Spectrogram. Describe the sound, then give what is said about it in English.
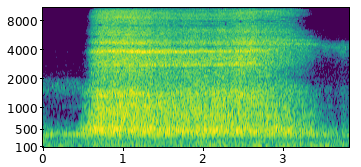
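A single long, deep in-breath: an airy hiss swells in, holds steady for about three seconds, then tapers away. It is heard alone. “And let's take another nice deep breath in.”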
